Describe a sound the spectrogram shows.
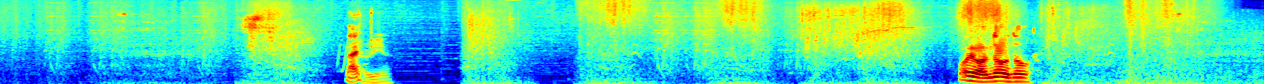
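Game spell effects burst and boom in rapid volleys.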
